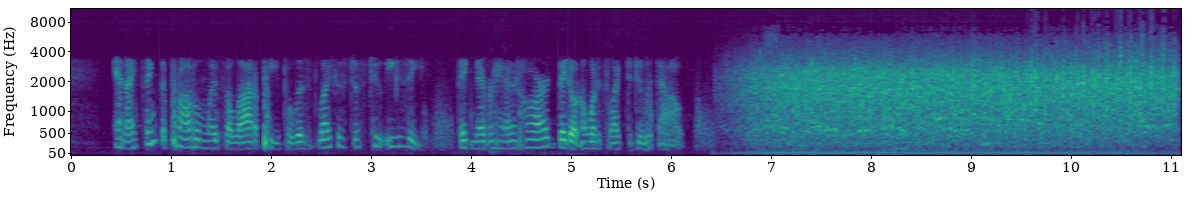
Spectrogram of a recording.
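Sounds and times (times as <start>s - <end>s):
speech: 0.5s - 6.8s
applause from a sizable crowd: 6.5s - 11.0s.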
